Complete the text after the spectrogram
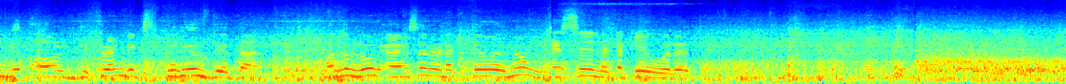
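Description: A train rattles steadily along the tracks.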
